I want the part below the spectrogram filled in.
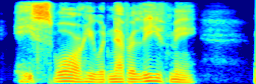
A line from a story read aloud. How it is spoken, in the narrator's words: she whispered softly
